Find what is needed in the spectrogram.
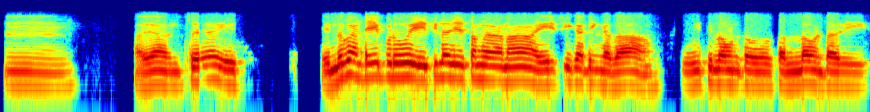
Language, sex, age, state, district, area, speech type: Telugu, male, 18-30, Telangana, Ranga Reddy, urban, conversation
